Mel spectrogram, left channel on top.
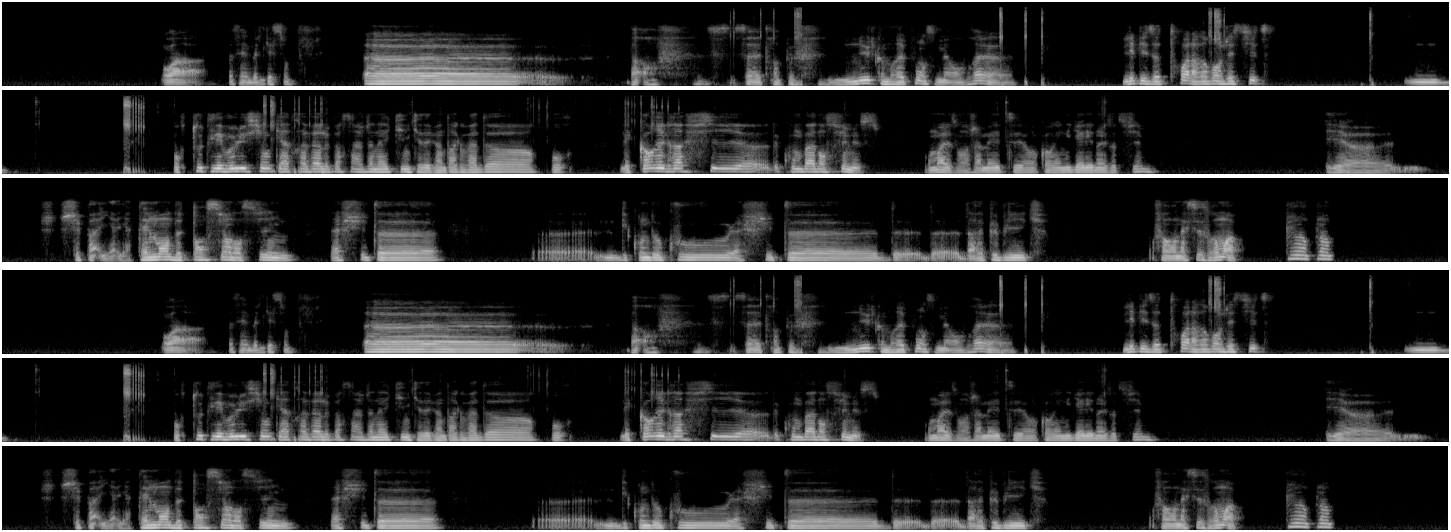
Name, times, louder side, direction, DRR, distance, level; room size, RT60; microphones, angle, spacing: voice 1, 1.6-2.9 3.6-5.7 6.3-10.1 11.2-12.7 14.0-14.5 16.2-20.2 20.6-23.2 23.7-26.0 27.7-28.7 29.3-31.9 32.2-33.3 34.3-39.4 40.4-41.3 41.8-42.3, left 1 dB, 20° left, 1.7 m, -22 dB
sound 1, 7.2-25.8, equal, ahead, 7.7 m, -38 dB
head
